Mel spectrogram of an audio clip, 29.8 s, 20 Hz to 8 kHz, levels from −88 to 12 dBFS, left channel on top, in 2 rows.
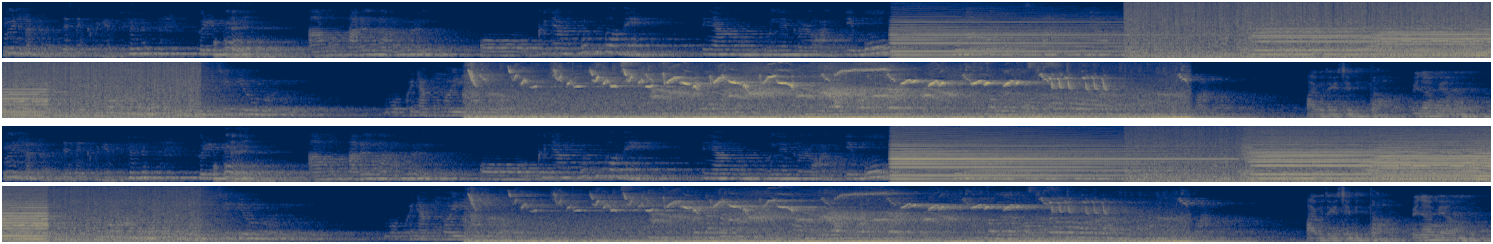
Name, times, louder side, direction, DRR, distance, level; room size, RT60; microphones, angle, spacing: voice 1, 0.0-2.5 3.1-4.4 4.8-6.5 7.0-8.9 9.5-11.3 12.0-14.5 15.4-18.0 18.7-20.0 21.3-24.0 24.7-27.1 29.1-29.5, equal, 10° right, -4 dB, 4.5 m, -41 dB
voice 2, 2.2-2.5 15.5-15.9 27.9-29.6, equal, 35° right, 3 dB, 2.2 m, -41 dB
sound 1, 8.9-15.4, right 4 dB, 75° right, 0.6 m, -29 dB
sound 2, 11.2-16.9, left 2 dB, 35° left, 1.1 m, -34 dB
sound 3, 19.5-26.8, left 7 dB, 50° left, 0.5 m, -25 dB
29.0 x 10.0 x 9.8 m, 2.6 s
head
